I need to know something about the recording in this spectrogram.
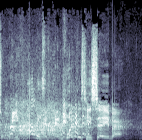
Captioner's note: audience laughs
